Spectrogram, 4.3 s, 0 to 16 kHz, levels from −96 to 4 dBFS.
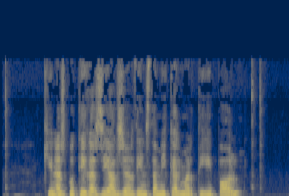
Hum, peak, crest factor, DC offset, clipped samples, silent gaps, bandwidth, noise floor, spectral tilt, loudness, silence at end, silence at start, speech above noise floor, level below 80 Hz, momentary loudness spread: none; -4 dBFS; 18 dB; under 0.1%; under 0.1%; none; 11.5 kHz; -54 dBFS; -5.5 dB/octave; -22 LUFS; 0.7 s; 0.1 s; 33 dB; -56 dBFS; 6 LU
